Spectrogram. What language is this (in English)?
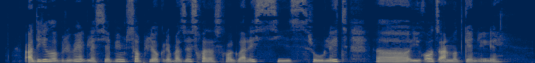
Georgian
